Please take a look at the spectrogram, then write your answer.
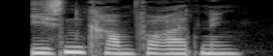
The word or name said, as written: ISENKRAMFORRETNING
